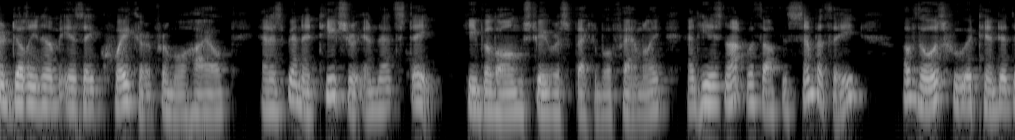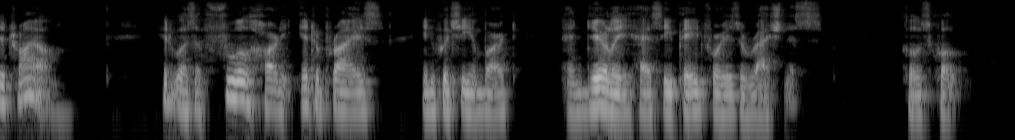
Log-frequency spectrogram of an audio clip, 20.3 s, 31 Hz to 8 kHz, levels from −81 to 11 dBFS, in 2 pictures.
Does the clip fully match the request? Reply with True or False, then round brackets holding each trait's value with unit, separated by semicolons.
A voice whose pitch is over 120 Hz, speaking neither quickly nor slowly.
False (110 Hz; 150 wpm)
